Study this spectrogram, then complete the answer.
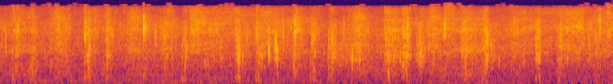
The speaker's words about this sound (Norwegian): Det er høst, og i den røde skogen opp mot Grefsenkollen i Oslo springer bein som ikke har løpt på to år.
